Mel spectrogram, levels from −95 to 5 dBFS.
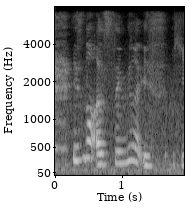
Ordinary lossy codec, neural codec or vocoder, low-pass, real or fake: none; none; 7.2 kHz; real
